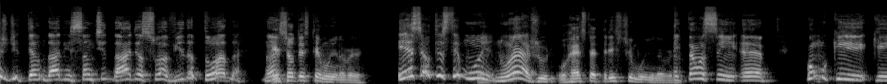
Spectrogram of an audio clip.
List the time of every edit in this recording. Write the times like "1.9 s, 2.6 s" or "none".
6.7 s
